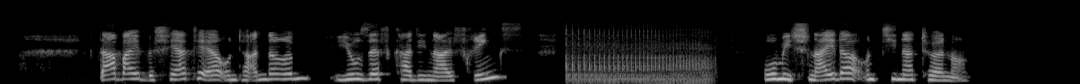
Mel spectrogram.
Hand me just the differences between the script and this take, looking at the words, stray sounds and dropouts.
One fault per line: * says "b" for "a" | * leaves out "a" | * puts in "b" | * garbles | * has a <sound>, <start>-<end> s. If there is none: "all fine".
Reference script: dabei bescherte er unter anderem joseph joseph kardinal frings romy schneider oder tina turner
* leaves out "joseph"
* has a squeak, 5.6-7.2 s
* says "und" for "oder"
